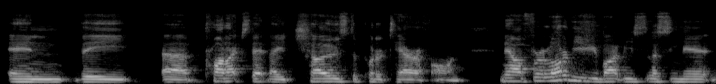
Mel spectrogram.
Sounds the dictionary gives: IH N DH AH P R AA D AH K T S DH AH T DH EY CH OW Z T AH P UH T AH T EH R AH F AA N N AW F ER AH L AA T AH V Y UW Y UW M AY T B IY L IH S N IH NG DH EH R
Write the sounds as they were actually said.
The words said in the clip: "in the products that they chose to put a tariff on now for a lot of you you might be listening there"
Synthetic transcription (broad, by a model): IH N DH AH P R AA D AH K T S DH AH T DH EY CH OW Z T AH P UH T AH T EH R AH F N N AW F ER AH L AA T AH V Y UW Y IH M AY T B IY L IH S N IH NG DH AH R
